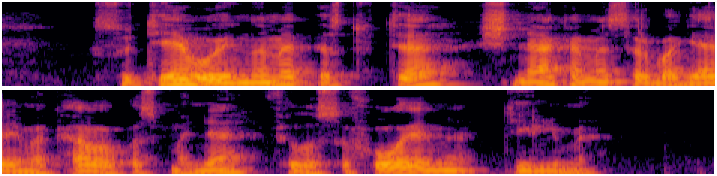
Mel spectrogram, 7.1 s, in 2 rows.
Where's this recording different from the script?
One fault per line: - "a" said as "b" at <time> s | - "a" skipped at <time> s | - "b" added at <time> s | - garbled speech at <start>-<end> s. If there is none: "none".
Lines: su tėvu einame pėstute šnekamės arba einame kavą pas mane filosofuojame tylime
- "einame" said as "geriame" at 3.5 s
